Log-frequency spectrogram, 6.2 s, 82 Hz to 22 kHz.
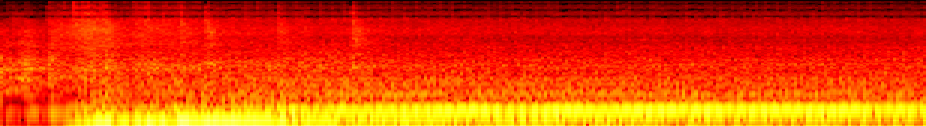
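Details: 1968 Dodge Super Bee 383 Magnum, just over 31k miles, original exhaust with one replaced Walker muffler, Pertronix electronic ignition, new wires and cap: catches quickly after brief crank, settles to steady, even low idle, no misses or knocks, slight muffler pop. Normal start and idle.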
